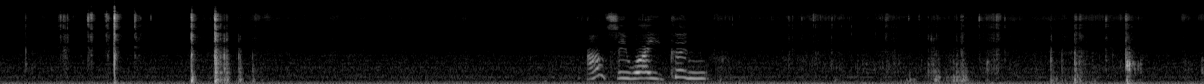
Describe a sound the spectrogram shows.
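Plastic tinsel rustles and crinkles as hands move it about.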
